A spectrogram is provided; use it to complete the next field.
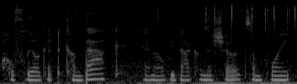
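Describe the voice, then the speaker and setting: Against noticeable background noise, a soft-spoken woman talks at a medium pitch. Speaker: ASMR creator and actress. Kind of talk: casual talk to camera. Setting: studio.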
